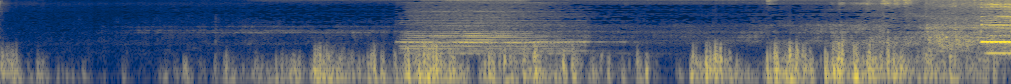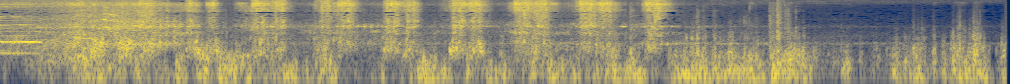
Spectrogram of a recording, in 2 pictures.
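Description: NJ Transit train approaching and passing at speed. Its horn sounds once further off about four seconds in, then gives a short loud blast about halfway through as the locomotive nears. That is followed by the loud rush and rhythmic clatter of wheels as the locomotive and cars go by.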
